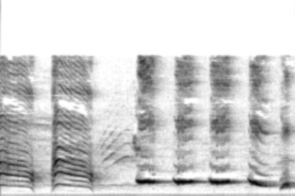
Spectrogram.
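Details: Laughingthrush of the da bò type, singing and dancing to lure a female, gives two harsh descending squawks followed by four loud flat whistled notes in quick succession, over a low hum.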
